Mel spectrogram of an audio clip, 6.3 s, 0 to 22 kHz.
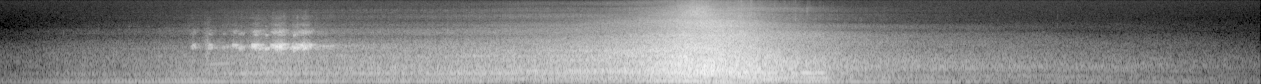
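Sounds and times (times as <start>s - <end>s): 
Monte Carlo car driving by fast: 0.5s - 4.8s
Monte Carlo car squeal: 1.0s - 1.8s.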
